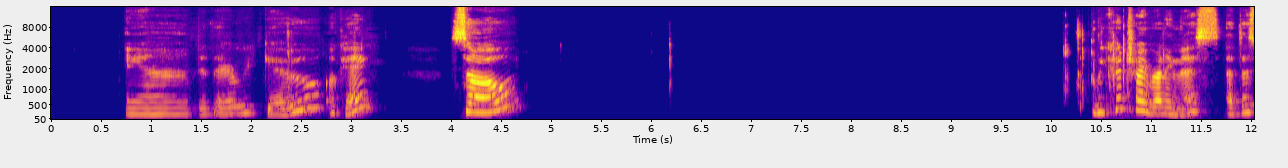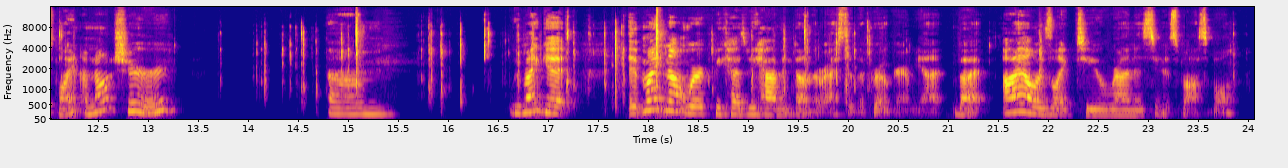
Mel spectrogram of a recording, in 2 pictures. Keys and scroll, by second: 0.0-0.1 typing, 2.2-4.6 typing, 6.1 j, 6.6 j, 10.0-11.1 typing, 12.0 Return, 13.7-20.1 typing.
